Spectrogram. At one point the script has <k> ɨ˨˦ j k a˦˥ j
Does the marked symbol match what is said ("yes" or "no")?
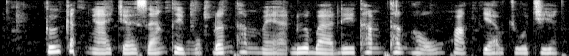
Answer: yes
